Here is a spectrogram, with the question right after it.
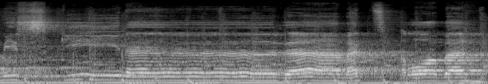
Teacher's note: huruf ta ketika harakat sukun maka harus kedengaran desisnya. Maksudnya desis adalah udara yang mengalir.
